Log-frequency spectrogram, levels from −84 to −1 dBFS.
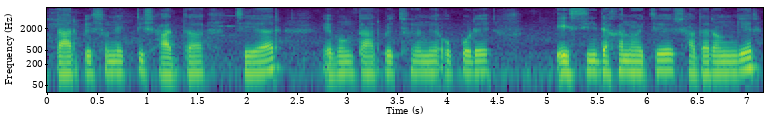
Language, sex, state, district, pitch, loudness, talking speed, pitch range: Bengali, male, West Bengal, Alipurduar, 115 Hz, -21 LUFS, 125 wpm, 110-120 Hz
